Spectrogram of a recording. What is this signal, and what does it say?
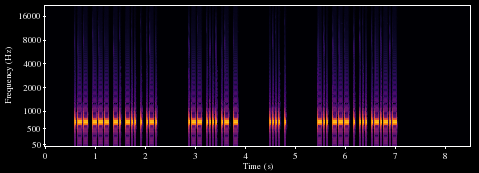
Morse code, heard as a keyed tone, about 40 wpm, 700 Hz. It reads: WONDER WHAT HE DOES.
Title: 3x Word-Spacing - Sentences from Top 500 Words - 40wpm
